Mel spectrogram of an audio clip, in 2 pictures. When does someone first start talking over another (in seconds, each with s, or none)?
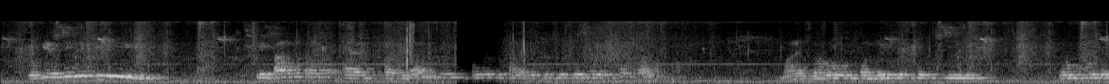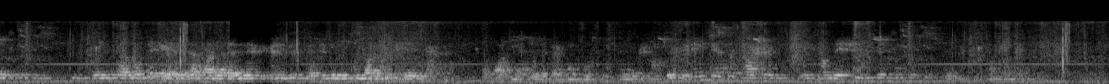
12.6 s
